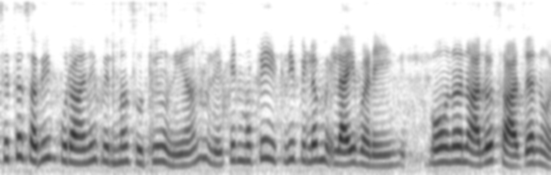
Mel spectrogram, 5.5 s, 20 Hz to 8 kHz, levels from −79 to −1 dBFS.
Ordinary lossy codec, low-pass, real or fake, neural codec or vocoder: none; none; fake; codec, 16 kHz, 2 kbps, FunCodec, trained on LibriTTS, 25 frames a second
